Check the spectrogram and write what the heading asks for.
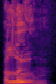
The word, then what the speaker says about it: balloon: Take a word such as balloon. Exaggerate it, overpronounce it.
